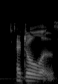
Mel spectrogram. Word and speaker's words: Eidolons: Eidolons, that's how they say it.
